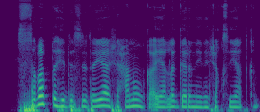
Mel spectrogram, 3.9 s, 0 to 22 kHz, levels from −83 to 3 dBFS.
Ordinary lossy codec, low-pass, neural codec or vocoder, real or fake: none; none; none; real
